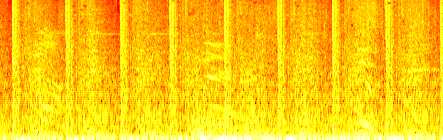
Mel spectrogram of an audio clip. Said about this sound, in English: Shotgun I just use for fun.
